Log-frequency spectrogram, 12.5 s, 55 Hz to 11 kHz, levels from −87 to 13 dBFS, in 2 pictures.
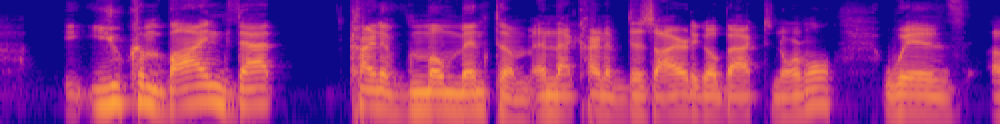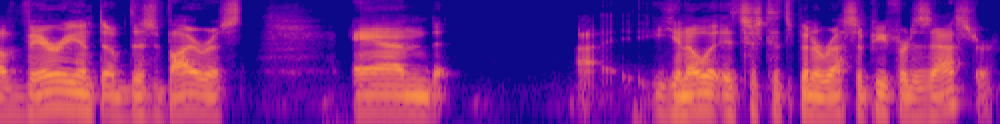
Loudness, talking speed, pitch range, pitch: -18 LUFS, 160 wpm, 95-125 Hz, 105 Hz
